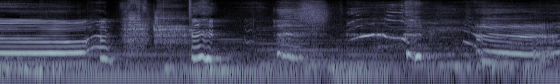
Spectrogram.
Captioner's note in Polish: płacz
